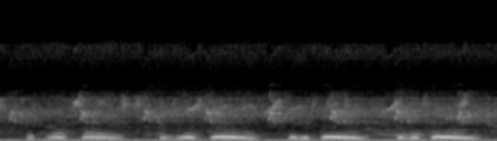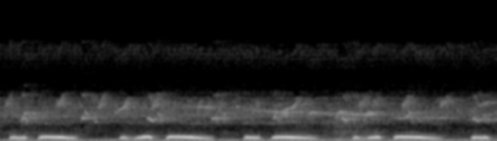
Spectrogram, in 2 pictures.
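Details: Cooing of a spotted dove decoy trying to pull back a wild dove: steady series of short double coos and longer drooping coos over ten seconds, with a busy layer of high insect-like chirping behind.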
